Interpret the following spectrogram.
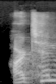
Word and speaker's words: Artem: the on the list it's spelled artiam but is artem and nissimov still a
